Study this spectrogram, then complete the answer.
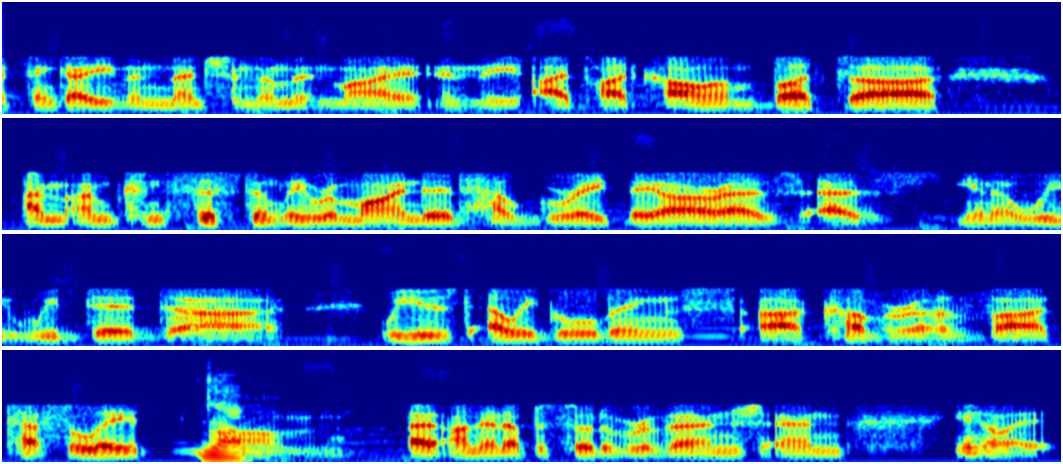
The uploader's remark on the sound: Called in to the TV Editor's Hour ahead of the winter finale on ABC.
